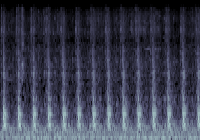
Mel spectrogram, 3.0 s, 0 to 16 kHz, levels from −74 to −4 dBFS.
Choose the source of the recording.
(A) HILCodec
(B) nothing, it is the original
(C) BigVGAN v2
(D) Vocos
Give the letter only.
B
